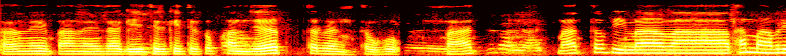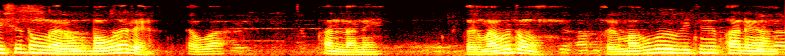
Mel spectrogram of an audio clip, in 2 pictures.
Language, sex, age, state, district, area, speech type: Bodo, male, 60+, Assam, Udalguri, rural, spontaneous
